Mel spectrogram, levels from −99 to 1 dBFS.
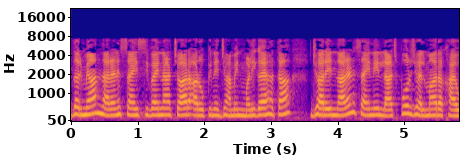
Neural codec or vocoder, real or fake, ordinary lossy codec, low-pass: none; real; none; 7.2 kHz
